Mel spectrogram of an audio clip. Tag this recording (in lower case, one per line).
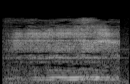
fart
